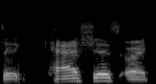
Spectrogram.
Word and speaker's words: Cassius: in the drawer no it's fine American say Cassius but in England mistake us yes but America every time I meet someone from America they get they call me Cassius so it's cool that Americans that's how it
